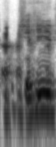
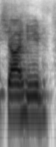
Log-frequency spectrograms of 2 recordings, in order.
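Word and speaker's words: Shaheed: shahid's name uh Rubio a lot of emphasis on the Sha huh Shah Shahed Shahed yeah you had it you had it well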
